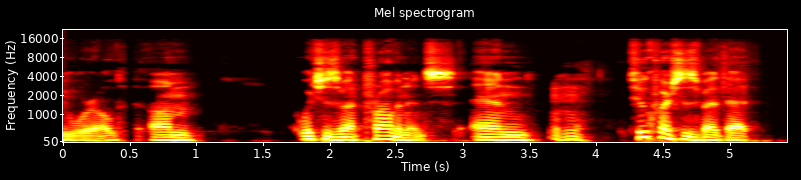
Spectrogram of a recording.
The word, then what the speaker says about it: provenance: magic provenance word um I've heard him pronounced a bunch of different ways including like a common uh misconception there people say Providence a lot which is you know a city in Rhode Island near where I live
